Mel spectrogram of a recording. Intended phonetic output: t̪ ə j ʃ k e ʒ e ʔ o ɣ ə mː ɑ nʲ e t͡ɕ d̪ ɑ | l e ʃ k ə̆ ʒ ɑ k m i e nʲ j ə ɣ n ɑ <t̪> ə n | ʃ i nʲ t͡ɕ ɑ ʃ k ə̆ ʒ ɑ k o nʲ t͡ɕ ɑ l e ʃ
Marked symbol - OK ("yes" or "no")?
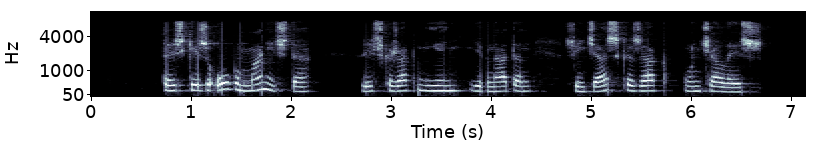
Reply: yes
